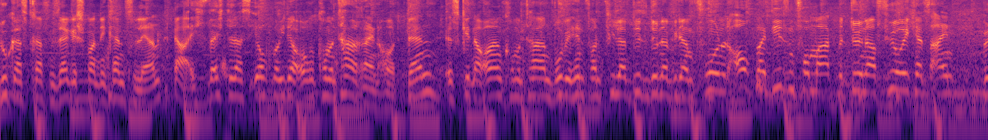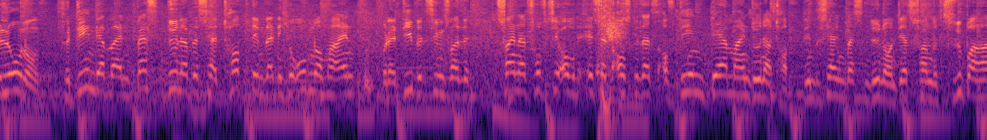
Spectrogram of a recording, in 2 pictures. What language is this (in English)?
German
